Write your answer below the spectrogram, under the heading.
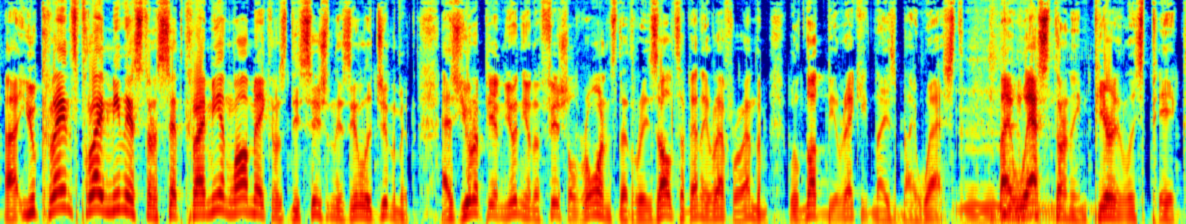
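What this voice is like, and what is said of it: Put-on Russian accent reading news. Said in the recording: “I will probably do all of the Ukrainian stories from this point forward with the Russian accent ... doing a Russian accent ... Kilorski”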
